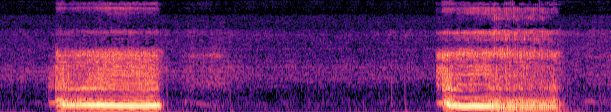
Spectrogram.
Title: The sounds of Snoring Bulldog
